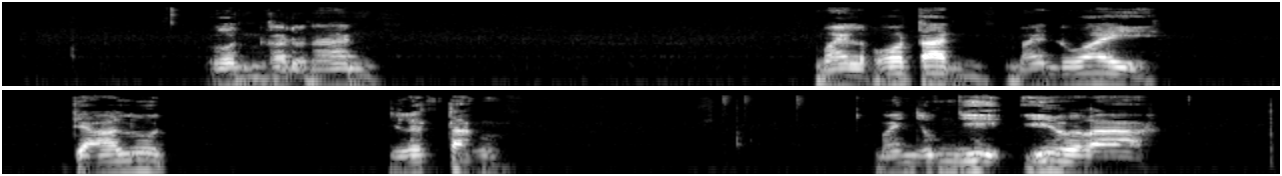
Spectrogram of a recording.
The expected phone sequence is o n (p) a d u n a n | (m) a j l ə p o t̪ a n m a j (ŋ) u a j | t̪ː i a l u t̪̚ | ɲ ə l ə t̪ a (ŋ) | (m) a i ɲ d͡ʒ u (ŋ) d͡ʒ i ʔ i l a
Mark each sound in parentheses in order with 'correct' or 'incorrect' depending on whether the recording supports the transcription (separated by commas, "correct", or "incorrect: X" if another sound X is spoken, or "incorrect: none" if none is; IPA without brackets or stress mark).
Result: incorrect: k, correct, incorrect: n, correct, correct, correct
